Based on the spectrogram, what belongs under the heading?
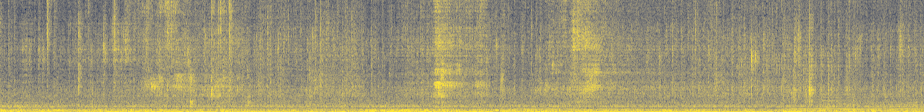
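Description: Floured salmon pieces shallow-frying in oil in a frying pan, sizzling steadily. The spattering flares up a few times as pieces are turned over with cooking chopsticks.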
